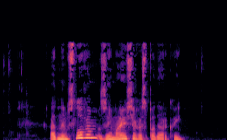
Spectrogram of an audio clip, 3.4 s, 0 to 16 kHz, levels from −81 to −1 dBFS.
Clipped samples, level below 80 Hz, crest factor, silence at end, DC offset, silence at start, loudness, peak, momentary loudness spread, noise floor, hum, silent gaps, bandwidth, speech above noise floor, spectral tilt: under 0.1%; -68 dBFS; 16 dB; 0.65 s; under 0.1%; 0.75 s; -24 LUFS; -8 dBFS; 11 LU; -69 dBFS; none; none; 11.5 kHz; 46 dB; -5.5 dB/octave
